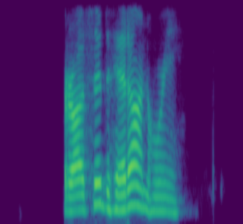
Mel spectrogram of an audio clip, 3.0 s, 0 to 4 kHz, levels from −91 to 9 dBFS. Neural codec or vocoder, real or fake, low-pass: codec, 16 kHz, 1 kbps, X-Codec, HuBERT features, trained on LibriSpeech; fake; 3.6 kHz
